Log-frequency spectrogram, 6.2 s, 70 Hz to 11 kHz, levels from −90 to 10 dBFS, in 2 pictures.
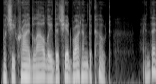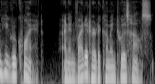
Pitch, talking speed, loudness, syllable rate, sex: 100 Hz, 230 wpm, -20 LUFS, 5.7 syllables/s, male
